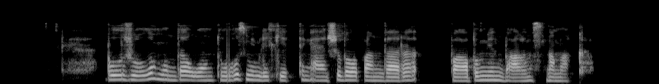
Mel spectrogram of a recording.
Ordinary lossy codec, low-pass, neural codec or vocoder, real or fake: none; 7.2 kHz; vocoder, 22.05 kHz, 80 mel bands, HiFi-GAN; fake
